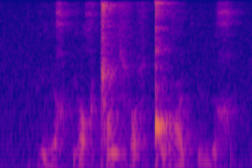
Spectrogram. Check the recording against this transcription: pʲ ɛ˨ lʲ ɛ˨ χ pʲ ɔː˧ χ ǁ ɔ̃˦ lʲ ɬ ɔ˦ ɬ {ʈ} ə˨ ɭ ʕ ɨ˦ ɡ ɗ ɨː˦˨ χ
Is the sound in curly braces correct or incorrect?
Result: incorrect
